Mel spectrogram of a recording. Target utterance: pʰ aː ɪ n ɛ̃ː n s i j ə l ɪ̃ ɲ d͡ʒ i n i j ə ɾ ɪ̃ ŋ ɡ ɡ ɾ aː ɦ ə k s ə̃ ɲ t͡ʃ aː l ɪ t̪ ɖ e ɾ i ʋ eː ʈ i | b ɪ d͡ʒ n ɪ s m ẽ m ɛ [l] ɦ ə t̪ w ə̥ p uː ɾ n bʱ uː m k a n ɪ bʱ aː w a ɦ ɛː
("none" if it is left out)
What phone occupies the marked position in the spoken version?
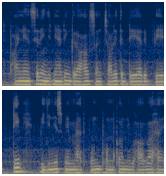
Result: none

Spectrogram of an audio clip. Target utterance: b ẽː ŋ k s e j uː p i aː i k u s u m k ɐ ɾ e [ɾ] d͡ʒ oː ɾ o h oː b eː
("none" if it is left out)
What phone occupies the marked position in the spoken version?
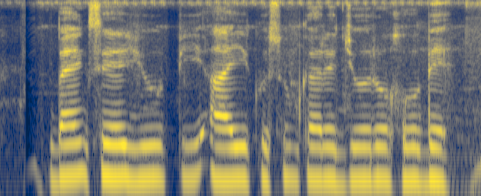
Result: none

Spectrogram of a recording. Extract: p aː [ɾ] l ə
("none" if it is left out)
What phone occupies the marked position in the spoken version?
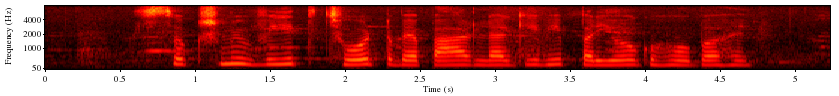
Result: ɾ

